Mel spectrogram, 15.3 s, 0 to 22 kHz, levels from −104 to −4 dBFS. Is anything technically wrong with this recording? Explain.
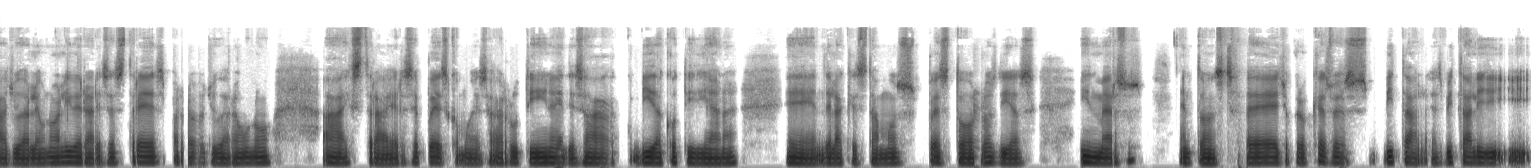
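No, the signal holds steady throughout this speech recording, with no audible technical faults anywhere in it.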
